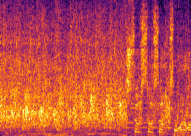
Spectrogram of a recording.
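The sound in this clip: Applause from a church audience cheering for new believers, moderate clapping partly masked by music and voices, with tonal sounds rising and falling toward the end.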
